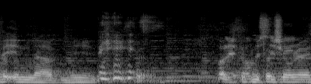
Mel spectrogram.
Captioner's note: she giggles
